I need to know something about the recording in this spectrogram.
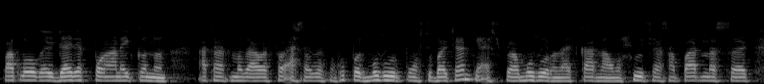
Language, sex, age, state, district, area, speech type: Kashmiri, female, 60+, Jammu and Kashmir, Ganderbal, rural, spontaneous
